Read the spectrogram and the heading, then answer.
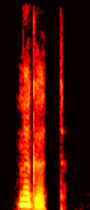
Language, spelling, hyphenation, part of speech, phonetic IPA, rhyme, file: Hungarian, mögött, mö‧gött, postposition, [ˈmøɡøtː], -øtː, Hu-mögött.ogg
- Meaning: behind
